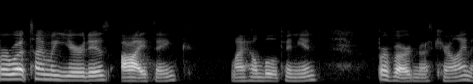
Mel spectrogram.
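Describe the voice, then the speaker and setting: A woman speaks loudly. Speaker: yarn shop owner. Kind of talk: casual chat. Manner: animated.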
